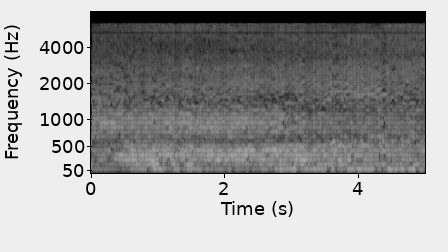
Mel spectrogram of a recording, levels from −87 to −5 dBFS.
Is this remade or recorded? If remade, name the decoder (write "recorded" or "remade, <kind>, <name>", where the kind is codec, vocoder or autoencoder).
remade, vocoder, BigVGAN v2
